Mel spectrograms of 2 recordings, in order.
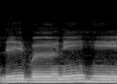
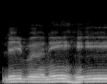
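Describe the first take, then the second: The two takes are said the same way.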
